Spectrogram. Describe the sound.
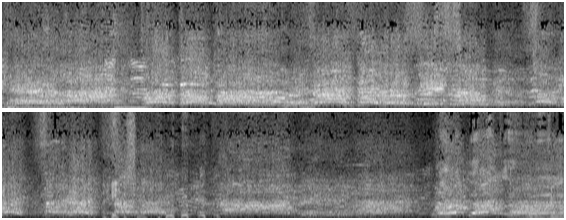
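A drunk crowd sings together loudly with a lot of shouting, the mass of voices rough and uneven, dipping briefly a few times before surging back.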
